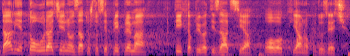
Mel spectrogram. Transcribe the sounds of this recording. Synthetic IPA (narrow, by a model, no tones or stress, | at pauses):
d̪alije̞t̪o̞ːuɾaːd͡ʑe̞no̞zat̪o̞ʃt̪ose̞pɾipɾe̞ma | t̪ixapɾiʋat̪izaːt̪sijao̞ʋo̞ɡjaːʋno̞ɡ̚pɾe̞d̪uzeːt͡ɕḁ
